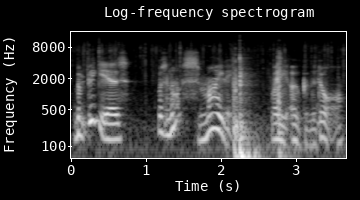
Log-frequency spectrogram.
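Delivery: ordinary delivery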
